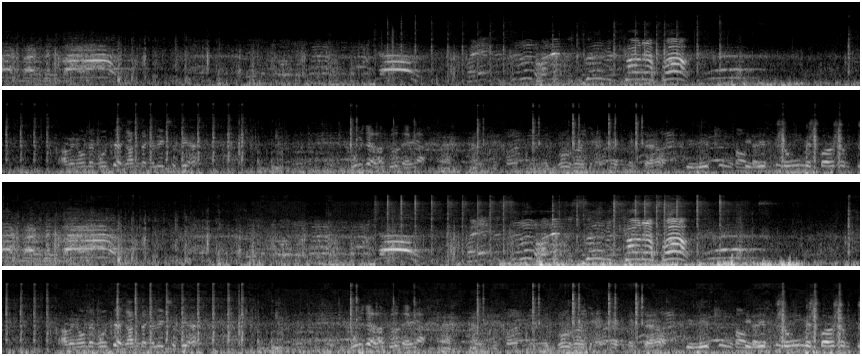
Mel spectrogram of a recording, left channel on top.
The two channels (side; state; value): left; quieter; 6.9 dB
